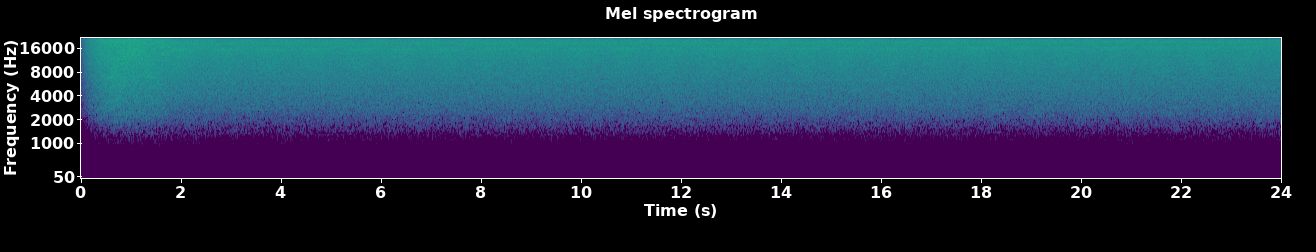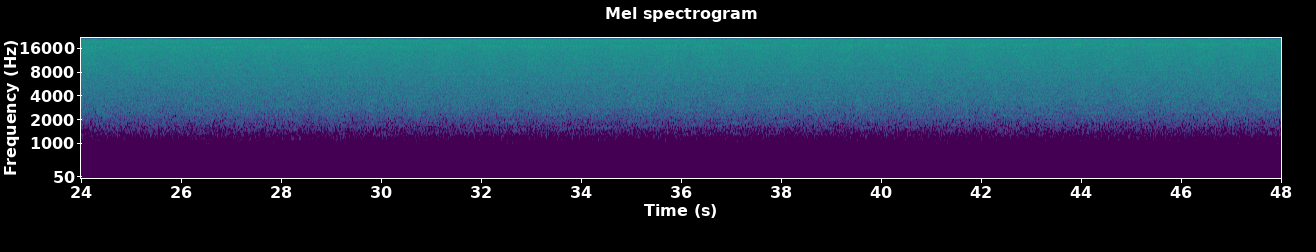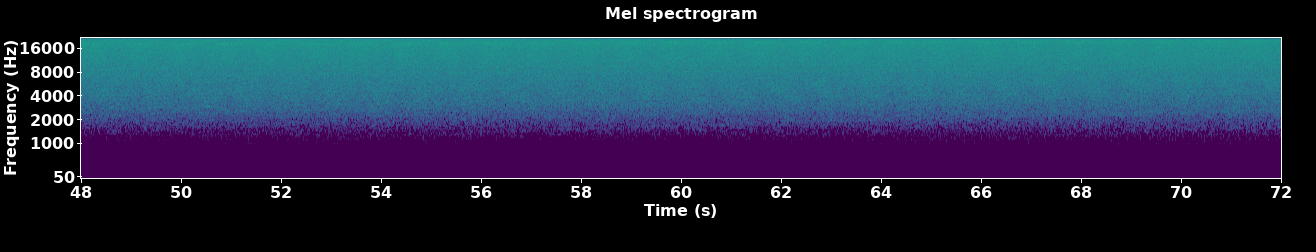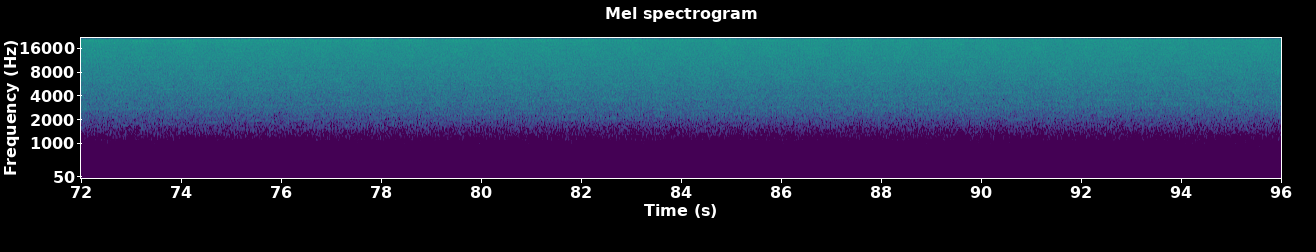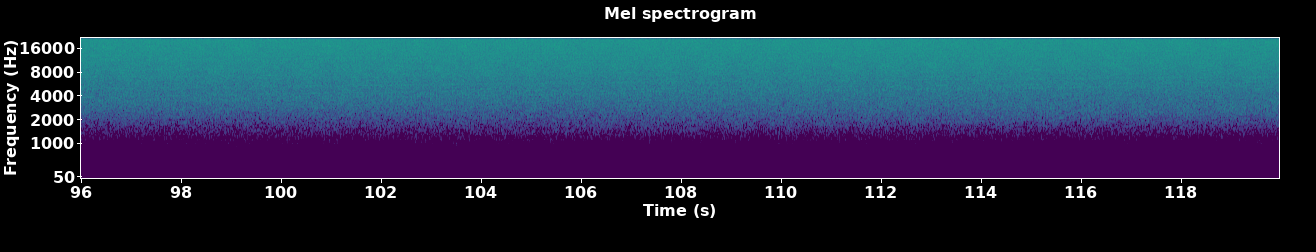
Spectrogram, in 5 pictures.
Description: "transmitter_mode": "BPSK",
